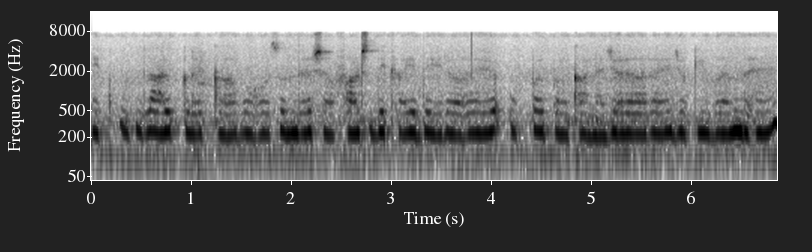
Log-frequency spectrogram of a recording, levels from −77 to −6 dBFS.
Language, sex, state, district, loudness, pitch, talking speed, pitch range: Hindi, female, Haryana, Charkhi Dadri, -16 LUFS, 235 Hz, 190 wpm, 230-245 Hz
